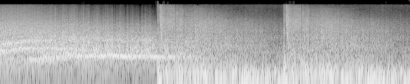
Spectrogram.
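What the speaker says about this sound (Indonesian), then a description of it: "Suara teriakan bercampur dentuman terdengar di kejauhan" Heavy booming explosions rumble over a continuous roar, with two sharp deep blasts landing a second or so apart.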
